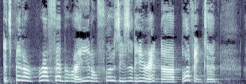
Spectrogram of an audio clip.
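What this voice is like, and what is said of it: Cartoon character voice. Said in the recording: “Accepting for Skeeter is ... Skeeter was able to make it”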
